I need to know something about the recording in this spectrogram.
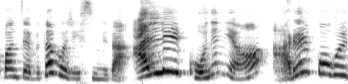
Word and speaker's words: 告: 윗사람이 아랫사람한테 뭔가를 알려주면 알릴 고지만 아랫사람이 윗사람한테 무엇입니다 라고 말을 해드리는 건 제가 알겠습니다 라고 하면서 높임말로 곡 발음을 합니다.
